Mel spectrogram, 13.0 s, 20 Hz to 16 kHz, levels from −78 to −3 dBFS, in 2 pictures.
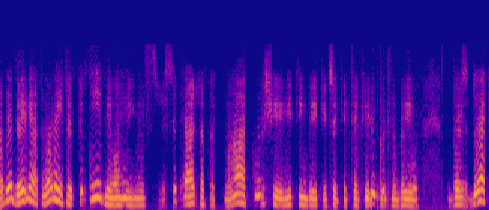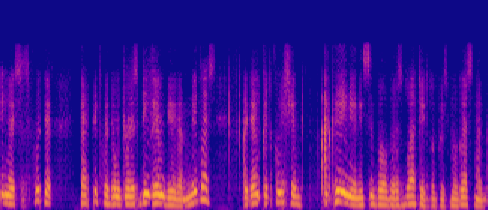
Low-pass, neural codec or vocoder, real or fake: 7.2 kHz; codec, 16 kHz, 0.5 kbps, FreqCodec, smaller model; fake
